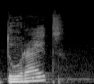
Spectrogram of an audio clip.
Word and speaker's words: Dorite: My name is Durite. – How you spell it? – D-O-R-I. – B? B or D? – D as in Dick. – Uh-huh. – Big Dick. D-O-R-I-T-E. Mm-hmm. Do right.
